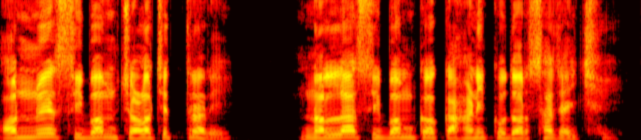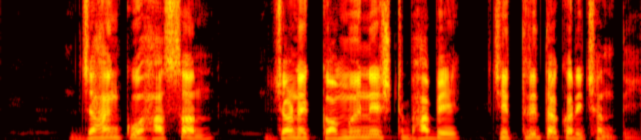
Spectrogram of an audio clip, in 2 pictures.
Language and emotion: Odia, neutral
